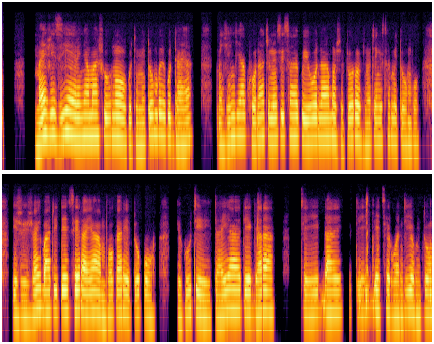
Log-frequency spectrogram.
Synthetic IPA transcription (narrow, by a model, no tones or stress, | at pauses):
maiʐizijaɾeɲamaʃunokutimito̞mboje̞kudʱaja | maʒind͡ʒijaɡʱʰonatino̞sisakuiwo̞namweʐito̞ɾo̞ʐino̞te̞ŋɡe̞samito̞ːmbo̞iʐiʐaiɓatiɗet͡se̞ɾajambʱo̞kaɾe̞topoŋɡe̞kutitaijateɡʱaɾa | teiɗateiɓe̞t͡se̞rwandijo̞mito̞ːmbo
